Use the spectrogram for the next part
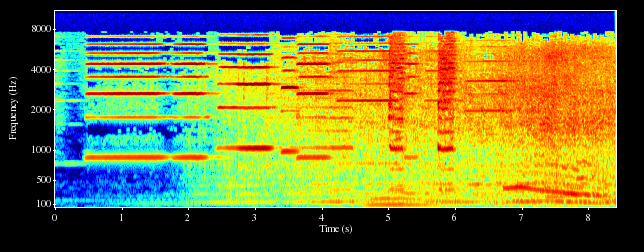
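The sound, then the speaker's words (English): A model train runs along its tracks with a steady mechanical hum and rattle, sustained whistle-like tones on top, two brief clattering bursts midway, and a sliding pitch near the end. “Take her easy through the switches or she'll derail.”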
